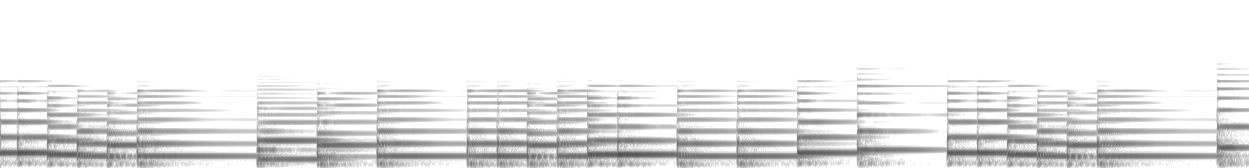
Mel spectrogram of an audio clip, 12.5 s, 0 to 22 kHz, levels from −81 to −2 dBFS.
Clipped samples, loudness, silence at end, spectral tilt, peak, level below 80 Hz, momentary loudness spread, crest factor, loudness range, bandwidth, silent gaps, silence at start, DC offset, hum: under 0.1%; -37 LUFS; 0 s; -6 dB/octave; -22 dBFS; -70 dBFS; 10 LU; 16 dB; 3 LU; 4.5 kHz; none; 0 s; under 0.1%; none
